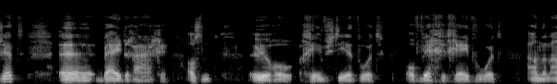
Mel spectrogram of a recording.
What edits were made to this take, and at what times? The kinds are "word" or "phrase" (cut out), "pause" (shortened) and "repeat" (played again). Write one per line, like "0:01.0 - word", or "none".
0:01.0 - word
0:02.0 - word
